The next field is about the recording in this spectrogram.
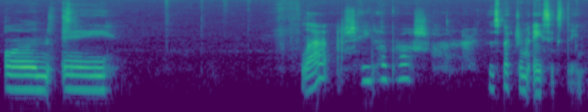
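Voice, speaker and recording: A woman giving a casual makeup tutorial as a beauty vlogger, musing aloud as she works and letting sentences trail off. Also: on the high side.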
